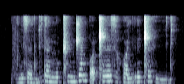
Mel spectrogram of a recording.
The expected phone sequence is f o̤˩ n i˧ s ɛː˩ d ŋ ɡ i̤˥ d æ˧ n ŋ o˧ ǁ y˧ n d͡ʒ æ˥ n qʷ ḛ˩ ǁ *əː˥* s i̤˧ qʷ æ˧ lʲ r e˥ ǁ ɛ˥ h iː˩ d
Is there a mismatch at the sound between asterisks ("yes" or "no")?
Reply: yes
